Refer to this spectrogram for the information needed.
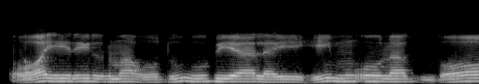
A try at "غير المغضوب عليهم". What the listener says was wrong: মাশাআল্লাহ, মাগজু টান হবে, মাগজুবি। আরেকবার পড়েন, গয়রিল মাগজুবি।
